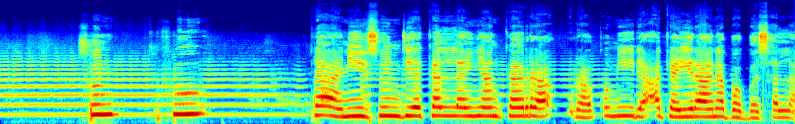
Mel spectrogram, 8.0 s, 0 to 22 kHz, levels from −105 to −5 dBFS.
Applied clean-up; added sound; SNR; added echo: neural mask model RNNoise.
